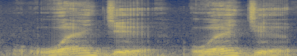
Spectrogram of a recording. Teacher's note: Huruf ja itu dipantulkan ke arah e dia ya. Waj waj pantulkannya ke arah e.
